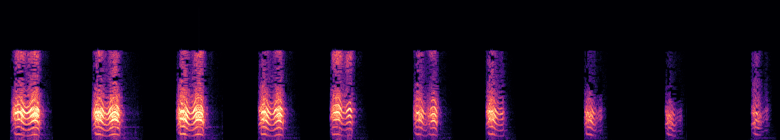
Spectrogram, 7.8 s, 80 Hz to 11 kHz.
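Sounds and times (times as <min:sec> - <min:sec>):
blue-winged teal: 0:00.1 - 0:05.2, 0:05.8 - 0:06.1, 0:06.7 - 0:06.9, 0:07.5 - 0:07.7.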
